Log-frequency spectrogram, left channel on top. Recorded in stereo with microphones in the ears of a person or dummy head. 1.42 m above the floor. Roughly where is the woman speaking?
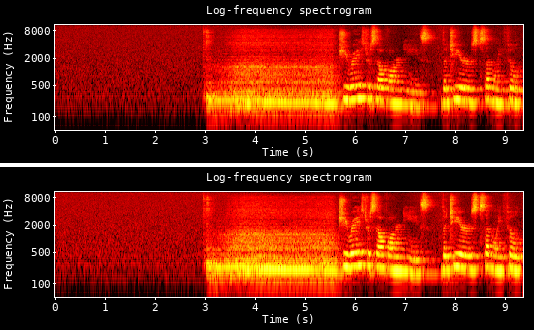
Right.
